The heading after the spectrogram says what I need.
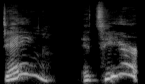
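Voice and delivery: high-pitched mock wonder; acted happy amazement. Coach voicing someone whose wish has arrived, high acted amazement. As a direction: marvel at it, voice lifted way up.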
